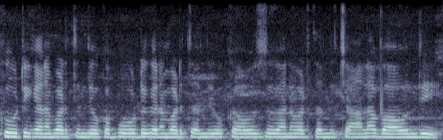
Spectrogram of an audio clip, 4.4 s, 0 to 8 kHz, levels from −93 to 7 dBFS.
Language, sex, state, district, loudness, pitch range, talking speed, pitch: Telugu, female, Telangana, Nalgonda, -15 LUFS, 195-205 Hz, 150 wpm, 200 Hz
